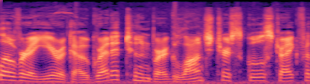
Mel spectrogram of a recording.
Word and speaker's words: Thunberg: I've noticed so many guys mispronounce the name. She says it a bunch of times. She says it all cute up front, but it's Greta Thunberg.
